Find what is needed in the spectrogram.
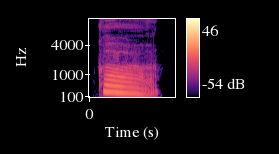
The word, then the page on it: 个儿: gèr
